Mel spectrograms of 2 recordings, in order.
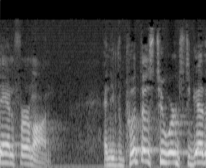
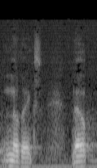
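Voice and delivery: curt refusal; 7 semitones lower, 9 dB quieter, slower than usual. Retold or imitated. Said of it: "all your leaders are like".

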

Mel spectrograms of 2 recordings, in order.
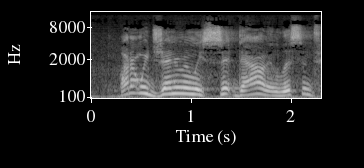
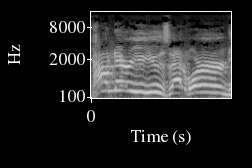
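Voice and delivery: pitched-up mock preacher scolding; a pastor's hammed-up scandalized scold; mock outrage; 8 semitones higher, 3 dB louder than usual. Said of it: "preaching to this guy and be like".

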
